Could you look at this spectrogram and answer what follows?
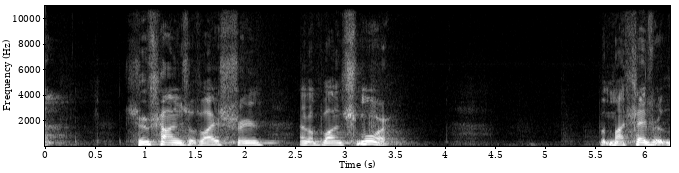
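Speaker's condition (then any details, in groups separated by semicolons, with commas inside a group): Tongue cancer surgery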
